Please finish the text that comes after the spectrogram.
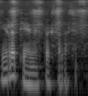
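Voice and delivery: softly pace each breath with long pauses. Acted. Counts breath cycles in meditation.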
